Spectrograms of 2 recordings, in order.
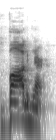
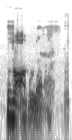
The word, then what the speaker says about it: Wagner: But I'm glad that – I want to correct myself real quick. I always pronounce their – stinking names wrong. I did it with his brother too. It's Wagner. There we go. – Wagner.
